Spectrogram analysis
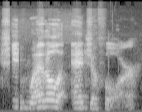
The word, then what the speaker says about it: Chiwetel Ejiofor: It's pronounced Chiwetel Ejiofor.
